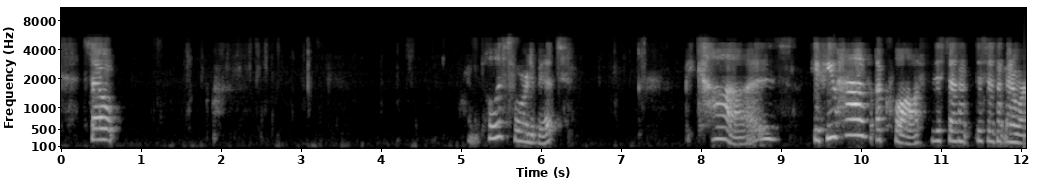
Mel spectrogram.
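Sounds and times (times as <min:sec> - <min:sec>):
faint rustles: 0:01.3 - 0:04.8.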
